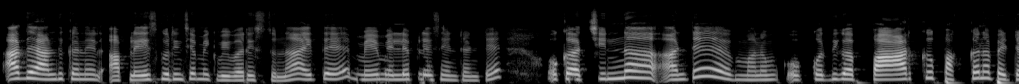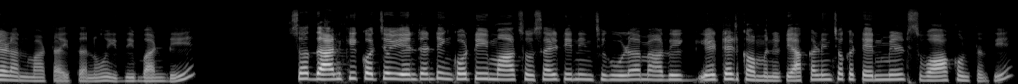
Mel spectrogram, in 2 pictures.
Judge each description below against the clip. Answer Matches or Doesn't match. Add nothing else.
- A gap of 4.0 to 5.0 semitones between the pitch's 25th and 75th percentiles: Doesn't match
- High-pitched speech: Matches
